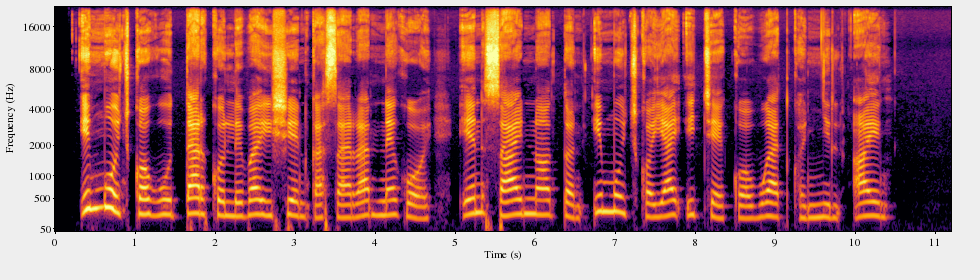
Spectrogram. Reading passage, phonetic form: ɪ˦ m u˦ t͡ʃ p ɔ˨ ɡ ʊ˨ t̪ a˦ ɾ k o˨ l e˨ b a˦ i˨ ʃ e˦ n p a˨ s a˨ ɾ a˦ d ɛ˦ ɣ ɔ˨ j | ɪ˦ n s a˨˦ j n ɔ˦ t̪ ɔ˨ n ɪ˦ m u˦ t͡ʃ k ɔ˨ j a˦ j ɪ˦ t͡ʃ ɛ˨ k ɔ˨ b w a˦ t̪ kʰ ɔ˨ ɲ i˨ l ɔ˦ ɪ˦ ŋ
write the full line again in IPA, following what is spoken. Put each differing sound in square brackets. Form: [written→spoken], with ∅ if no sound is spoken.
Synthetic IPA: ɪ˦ m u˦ t͡ʃ [p→k] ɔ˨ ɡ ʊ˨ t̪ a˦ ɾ k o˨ l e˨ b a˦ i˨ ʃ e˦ n [p→k] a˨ s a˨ ɾ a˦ [d→n] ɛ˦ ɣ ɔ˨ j | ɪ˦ n s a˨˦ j n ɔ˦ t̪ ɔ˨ n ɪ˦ m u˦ t͡ʃ k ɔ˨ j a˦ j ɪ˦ t͡ʃ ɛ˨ k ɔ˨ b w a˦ t̪ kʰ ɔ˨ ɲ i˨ l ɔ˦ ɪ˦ ŋ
